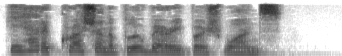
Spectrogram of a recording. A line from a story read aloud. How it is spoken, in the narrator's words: Juniper said miserably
